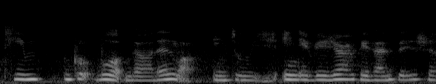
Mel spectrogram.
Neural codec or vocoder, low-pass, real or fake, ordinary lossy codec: codec, 16 kHz, 1 kbps, X-Codec, HuBERT features, trained on LibriSpeech; none; fake; none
